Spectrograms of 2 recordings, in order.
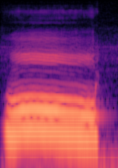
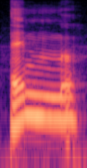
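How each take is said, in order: First: It is said as a bare consonant sound. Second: It is said as the full letter name. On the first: The speaker calls it right. "mais M, comme montagne" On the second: The speaker calls it wrong. "ne se prononce pas M"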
